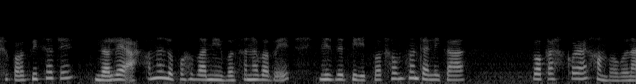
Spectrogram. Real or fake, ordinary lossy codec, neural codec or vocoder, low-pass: fake; Opus, 32 kbps; codec, 16 kHz in and 24 kHz out, 0.6 kbps, FocalCodec, streaming, 4096 codes; 3.6 kHz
